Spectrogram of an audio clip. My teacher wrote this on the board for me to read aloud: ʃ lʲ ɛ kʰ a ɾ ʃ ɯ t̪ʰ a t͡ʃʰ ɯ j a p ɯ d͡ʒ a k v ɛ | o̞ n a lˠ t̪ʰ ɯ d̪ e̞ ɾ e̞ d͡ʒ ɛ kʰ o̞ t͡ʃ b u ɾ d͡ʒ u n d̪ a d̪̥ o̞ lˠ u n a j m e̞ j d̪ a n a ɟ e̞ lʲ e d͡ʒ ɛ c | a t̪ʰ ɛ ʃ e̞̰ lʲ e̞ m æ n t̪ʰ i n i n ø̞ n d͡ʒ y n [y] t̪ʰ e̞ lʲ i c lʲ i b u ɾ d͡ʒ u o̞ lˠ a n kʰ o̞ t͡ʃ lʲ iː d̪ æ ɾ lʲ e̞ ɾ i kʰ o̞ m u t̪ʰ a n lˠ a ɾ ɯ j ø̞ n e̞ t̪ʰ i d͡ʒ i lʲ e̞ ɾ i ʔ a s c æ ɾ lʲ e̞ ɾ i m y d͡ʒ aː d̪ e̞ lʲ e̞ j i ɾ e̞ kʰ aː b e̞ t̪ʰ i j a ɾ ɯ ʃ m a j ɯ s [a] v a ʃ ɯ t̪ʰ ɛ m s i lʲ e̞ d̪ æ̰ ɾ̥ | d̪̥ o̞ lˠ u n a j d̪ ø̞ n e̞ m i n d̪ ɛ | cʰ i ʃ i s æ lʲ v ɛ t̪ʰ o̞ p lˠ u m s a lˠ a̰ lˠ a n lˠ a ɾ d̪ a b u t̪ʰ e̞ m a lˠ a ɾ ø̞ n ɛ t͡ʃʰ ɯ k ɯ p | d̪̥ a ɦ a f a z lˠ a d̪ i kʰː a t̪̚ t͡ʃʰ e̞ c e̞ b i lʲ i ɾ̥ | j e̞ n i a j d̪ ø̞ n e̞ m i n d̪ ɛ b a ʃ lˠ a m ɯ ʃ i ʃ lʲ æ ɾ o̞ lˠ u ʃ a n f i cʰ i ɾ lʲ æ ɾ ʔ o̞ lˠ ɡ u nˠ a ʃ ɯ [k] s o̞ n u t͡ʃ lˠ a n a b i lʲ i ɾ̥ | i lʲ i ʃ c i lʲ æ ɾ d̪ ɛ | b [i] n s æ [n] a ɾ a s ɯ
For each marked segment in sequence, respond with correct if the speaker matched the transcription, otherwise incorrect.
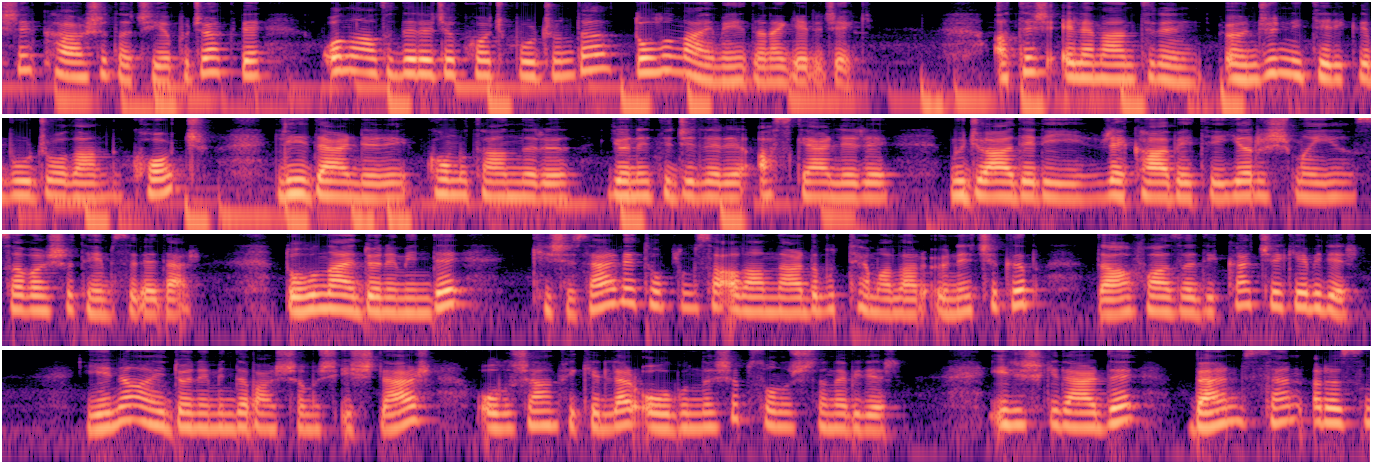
incorrect: i, correct, incorrect: p, incorrect: æ, correct

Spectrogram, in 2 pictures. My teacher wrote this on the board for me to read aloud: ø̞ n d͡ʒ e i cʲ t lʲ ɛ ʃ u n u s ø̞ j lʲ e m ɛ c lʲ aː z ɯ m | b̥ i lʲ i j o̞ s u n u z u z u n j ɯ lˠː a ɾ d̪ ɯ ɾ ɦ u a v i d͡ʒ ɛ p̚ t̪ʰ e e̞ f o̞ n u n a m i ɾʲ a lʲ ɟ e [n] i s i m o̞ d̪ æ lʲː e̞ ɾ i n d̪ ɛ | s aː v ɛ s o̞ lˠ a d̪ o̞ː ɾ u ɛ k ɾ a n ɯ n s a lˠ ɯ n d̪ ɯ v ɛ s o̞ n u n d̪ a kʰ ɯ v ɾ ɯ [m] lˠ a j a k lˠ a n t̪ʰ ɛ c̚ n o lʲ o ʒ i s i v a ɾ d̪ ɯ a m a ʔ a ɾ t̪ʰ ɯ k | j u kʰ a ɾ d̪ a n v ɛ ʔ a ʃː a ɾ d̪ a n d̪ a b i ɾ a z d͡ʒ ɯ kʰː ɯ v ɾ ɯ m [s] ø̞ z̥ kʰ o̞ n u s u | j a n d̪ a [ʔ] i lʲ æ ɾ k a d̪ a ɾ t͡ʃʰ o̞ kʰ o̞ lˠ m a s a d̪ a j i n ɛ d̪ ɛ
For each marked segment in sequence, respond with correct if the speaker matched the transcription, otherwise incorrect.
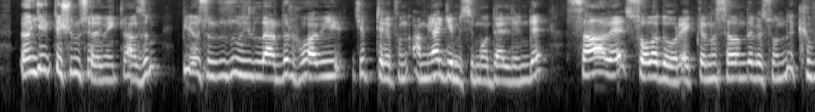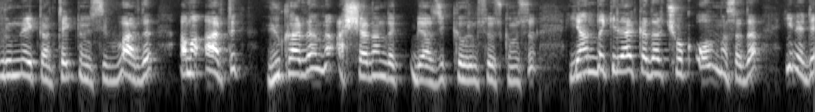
incorrect: m, correct, correct, incorrect: c

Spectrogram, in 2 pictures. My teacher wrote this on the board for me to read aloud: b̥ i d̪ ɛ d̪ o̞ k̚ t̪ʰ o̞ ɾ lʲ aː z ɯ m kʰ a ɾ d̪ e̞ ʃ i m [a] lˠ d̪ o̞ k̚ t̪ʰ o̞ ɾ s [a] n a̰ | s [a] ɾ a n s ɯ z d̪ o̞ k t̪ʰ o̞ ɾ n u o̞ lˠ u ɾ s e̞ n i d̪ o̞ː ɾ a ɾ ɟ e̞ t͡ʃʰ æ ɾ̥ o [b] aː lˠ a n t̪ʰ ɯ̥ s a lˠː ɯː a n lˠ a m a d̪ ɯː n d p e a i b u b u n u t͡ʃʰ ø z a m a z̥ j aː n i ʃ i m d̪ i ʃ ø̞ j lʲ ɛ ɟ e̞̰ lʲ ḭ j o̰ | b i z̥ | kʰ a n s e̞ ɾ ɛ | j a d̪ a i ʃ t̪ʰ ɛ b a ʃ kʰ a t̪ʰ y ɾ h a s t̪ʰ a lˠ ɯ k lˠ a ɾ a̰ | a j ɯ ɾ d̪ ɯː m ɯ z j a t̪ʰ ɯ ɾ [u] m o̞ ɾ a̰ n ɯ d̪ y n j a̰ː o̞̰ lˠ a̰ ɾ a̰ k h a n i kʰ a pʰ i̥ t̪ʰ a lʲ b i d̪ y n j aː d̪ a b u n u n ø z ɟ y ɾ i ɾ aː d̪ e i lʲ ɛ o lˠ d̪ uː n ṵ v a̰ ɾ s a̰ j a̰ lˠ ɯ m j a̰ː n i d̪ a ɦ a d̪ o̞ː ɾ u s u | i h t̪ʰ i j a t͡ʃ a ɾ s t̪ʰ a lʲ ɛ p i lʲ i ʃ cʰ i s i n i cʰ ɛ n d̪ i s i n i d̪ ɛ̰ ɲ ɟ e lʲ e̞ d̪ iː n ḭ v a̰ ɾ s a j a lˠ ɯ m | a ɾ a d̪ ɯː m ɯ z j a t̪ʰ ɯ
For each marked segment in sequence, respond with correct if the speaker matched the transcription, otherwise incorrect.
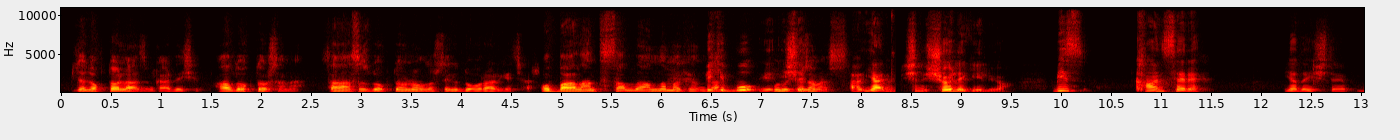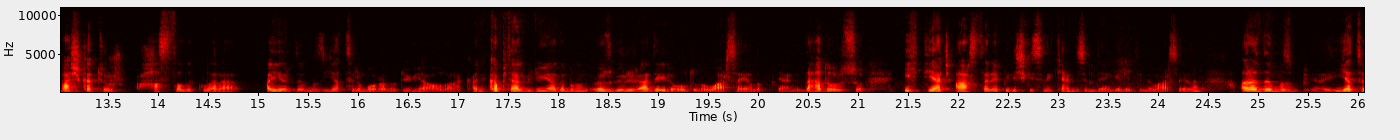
correct, correct, correct, correct, incorrect: ɯ

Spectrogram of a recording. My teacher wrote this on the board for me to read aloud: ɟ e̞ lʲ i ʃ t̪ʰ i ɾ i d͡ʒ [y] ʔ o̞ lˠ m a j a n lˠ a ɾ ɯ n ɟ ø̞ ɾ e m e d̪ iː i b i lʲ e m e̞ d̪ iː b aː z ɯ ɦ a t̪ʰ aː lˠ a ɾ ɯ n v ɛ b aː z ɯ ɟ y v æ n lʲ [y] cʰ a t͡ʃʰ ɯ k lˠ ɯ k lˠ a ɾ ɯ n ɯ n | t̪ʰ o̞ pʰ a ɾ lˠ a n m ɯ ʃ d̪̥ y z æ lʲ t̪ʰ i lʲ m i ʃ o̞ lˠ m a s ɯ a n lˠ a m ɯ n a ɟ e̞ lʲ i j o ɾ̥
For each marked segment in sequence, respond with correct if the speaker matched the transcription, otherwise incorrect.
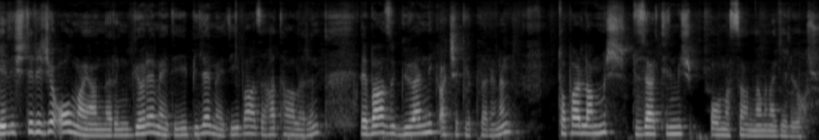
incorrect: i, incorrect: i

